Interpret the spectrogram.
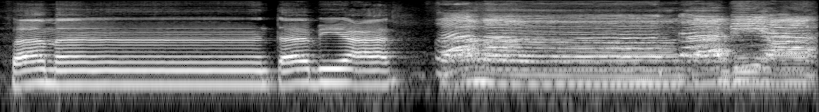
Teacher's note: آواز جاتی ہے تو اخفاء میں یہ کہہ دیتے ہیں کہ اخفاء کرنا ہے ناک میں آواز لے جاؤ · اصل اخفاء کیا ہے اظہار اور ادغام کی درمیانی حالت یعنی زبان کا کنارہ نون کے مخرج میں تھوڑا اور ساتھ غنہ خیشوم والا وہ لمبا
